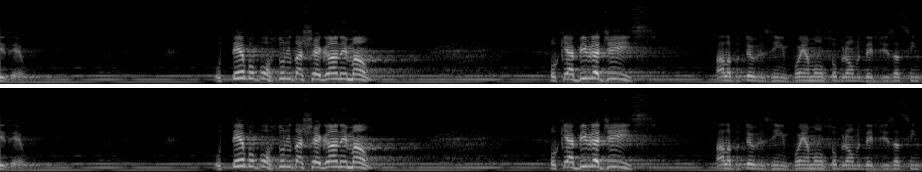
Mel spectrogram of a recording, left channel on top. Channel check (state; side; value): identical; both; correlation 1.00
